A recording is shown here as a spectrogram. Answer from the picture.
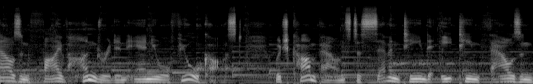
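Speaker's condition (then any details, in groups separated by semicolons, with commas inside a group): No condition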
